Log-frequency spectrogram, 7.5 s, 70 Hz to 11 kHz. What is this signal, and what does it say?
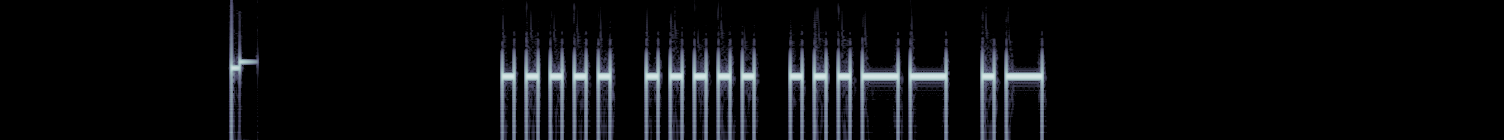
Morse code, heard as a keyed tone, about 20 wpm, 700 Hz. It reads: 553A
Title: Common Cut Numbers - 4-Digit 20wpm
